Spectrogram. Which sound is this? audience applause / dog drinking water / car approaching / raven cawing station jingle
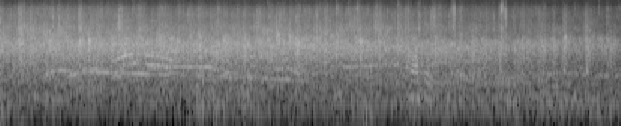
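audience applause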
